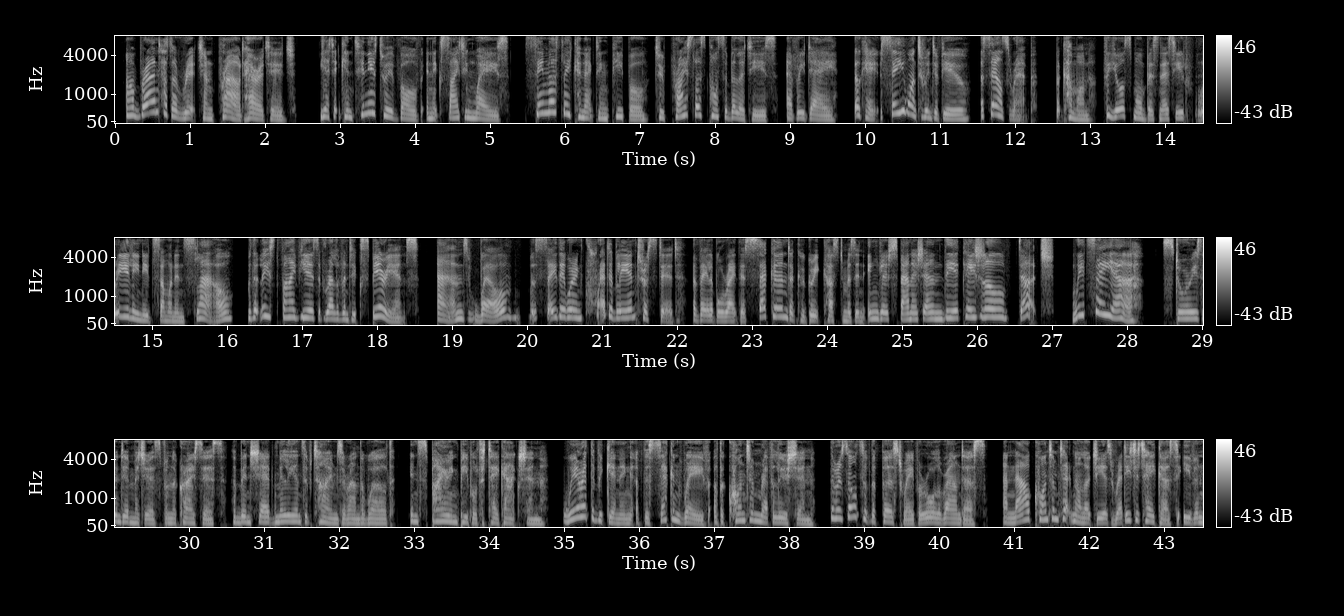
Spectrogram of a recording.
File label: corporate narration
